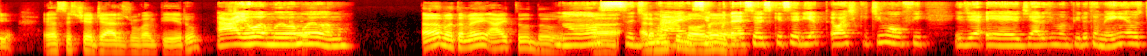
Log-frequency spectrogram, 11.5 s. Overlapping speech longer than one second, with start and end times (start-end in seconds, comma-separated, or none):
5.5-7.5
